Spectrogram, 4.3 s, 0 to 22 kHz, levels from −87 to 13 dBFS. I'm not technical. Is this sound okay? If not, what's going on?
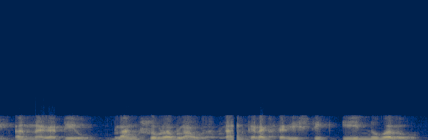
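No. From 1.22 to 2.89 s there is feedback echo between two devices. Two phones or computers in the same room are on this call, and one speaker plays back what the other's microphone sent. That microphone hears it again and sends it round once more. Each piece of the speech comes back roughly every 0.4 seconds, fainter and thinner, sitting well below the speech itself.

At 2.34 s, during that echo, there is packet loss on an ADPCM call. About 40 milliseconds of sound went missing in transit and was replaced by silence, so you hear a sudden short gap. This kind of phone coding predicts each moment of sound from the last, so the receiving end briefly loses track. When the speech returns at 2.42 s it may click or sound slightly rough for a moment before settling. The phone coding itself has only a slight effect on the sound.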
